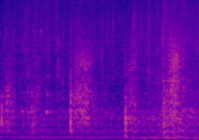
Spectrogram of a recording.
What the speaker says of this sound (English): we're going to throw the garlic in with the onion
